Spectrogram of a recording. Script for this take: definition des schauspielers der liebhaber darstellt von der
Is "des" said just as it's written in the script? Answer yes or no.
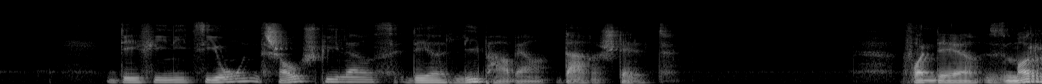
no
